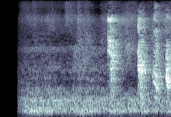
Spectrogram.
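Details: Grey parrot saying "how are you": four quick, bright, raspy speechlike syllables near the end, over a low indoor hum.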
